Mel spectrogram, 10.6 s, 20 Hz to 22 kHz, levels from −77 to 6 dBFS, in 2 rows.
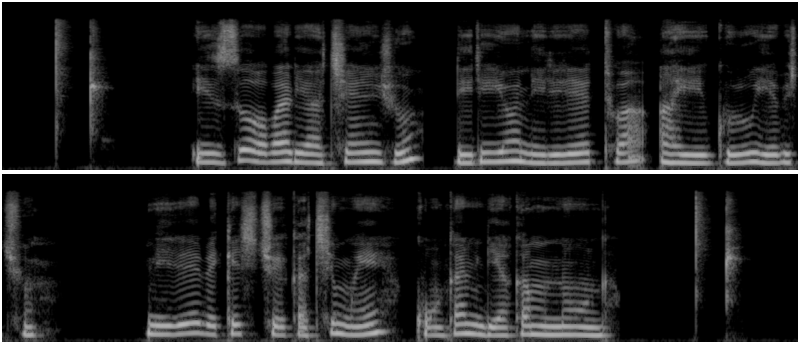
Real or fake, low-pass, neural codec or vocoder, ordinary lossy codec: fake; 14.4 kHz; codec, 44.1 kHz, 7.8 kbps, Pupu-Codec; none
